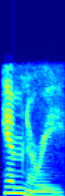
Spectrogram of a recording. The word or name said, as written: hymnary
